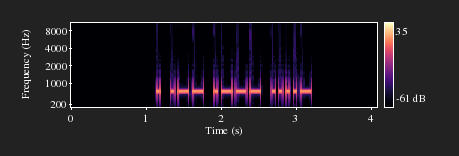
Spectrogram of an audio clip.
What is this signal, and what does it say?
Morse code, heard as a keyed tone, about 25 wpm, 700 Hz. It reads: EWJ4
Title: Four Challenging Letter-Number Combinations 25wpm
